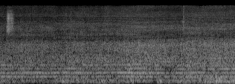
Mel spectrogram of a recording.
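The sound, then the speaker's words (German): A drone flies with a steady, high-pitched motor whine and buzzing propeller noise, hovering at a constant, fairly loud level, with no talking. “Sie werfen Haschisch, Heroin oder Handys über Anstalten ab oder fliegen sie gar an die Zellenfenster fast wie bei Amazon.”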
